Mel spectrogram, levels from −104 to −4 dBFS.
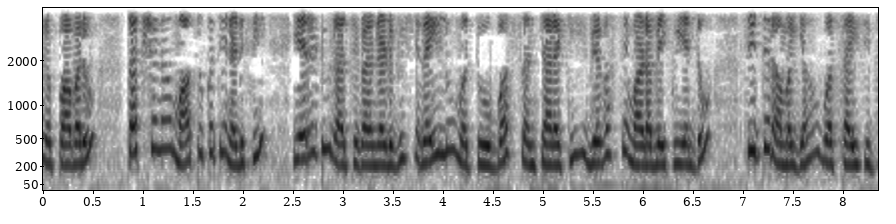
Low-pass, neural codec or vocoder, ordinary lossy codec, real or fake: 3.6 kHz; none; AAC, 32 kbps; real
